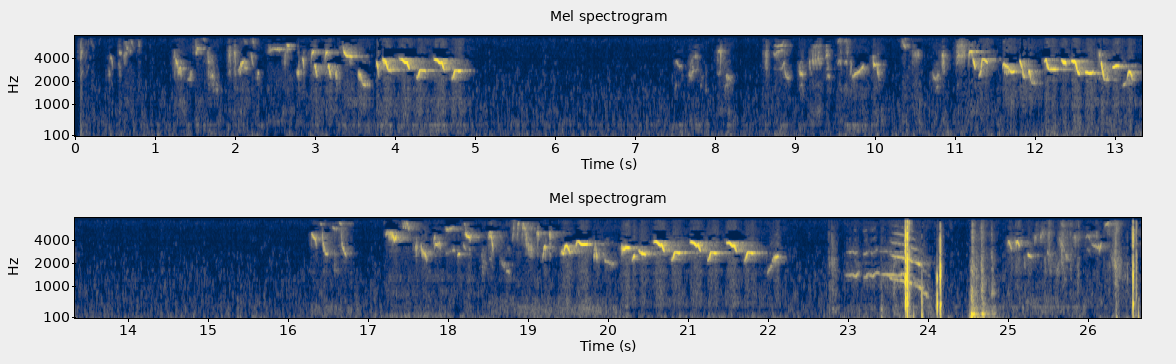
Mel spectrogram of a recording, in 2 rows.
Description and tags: I was working in my garden when I heard this fabulous bird singing. Recorded in(Gutendorf) Austria in Sommer (15 July 2015)with my Samsung (not smart) handy. If anyone knows which type of bird is singing, I would be glad to also find out.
